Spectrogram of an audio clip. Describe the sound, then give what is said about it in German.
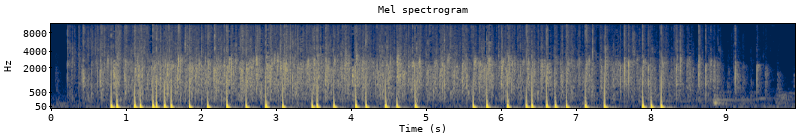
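An audience applauds steadily for several seconds to welcome speaker Tahir Della, a dense patter of many hands clapping with some sharp individual claps standing out, before the clapping thins and fades out near the end. “Und dafür bitte empfangt äh, mit mir gemeinsam auch wieder mit einem Applaus Tahir Della.”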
